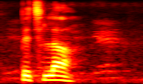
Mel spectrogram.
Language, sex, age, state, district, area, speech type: Urdu, male, 18-30, Uttar Pradesh, Gautam Buddha Nagar, urban, read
